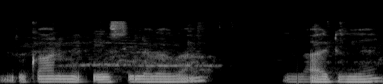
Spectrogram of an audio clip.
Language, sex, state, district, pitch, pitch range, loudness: Hindi, male, Bihar, Gaya, 125 Hz, 120-130 Hz, -30 LUFS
